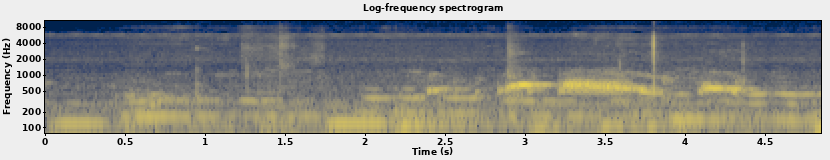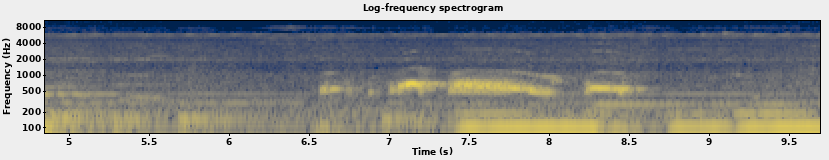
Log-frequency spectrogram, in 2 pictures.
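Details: Caged spotted dove, wild-caught and 16 days in captivity, crowing in the soft single-note 'toss' style: two mellow, hollow cooing phrases several seconds apart, over a background of low humming and faint knocks.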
